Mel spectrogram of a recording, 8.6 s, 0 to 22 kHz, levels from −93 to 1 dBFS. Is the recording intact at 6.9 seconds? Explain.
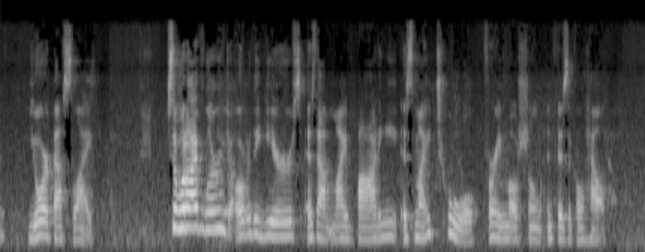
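Yes, the speech plays through 6.9 seconds intact, with no dropout, click, distortion or other audible fault at that moment.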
